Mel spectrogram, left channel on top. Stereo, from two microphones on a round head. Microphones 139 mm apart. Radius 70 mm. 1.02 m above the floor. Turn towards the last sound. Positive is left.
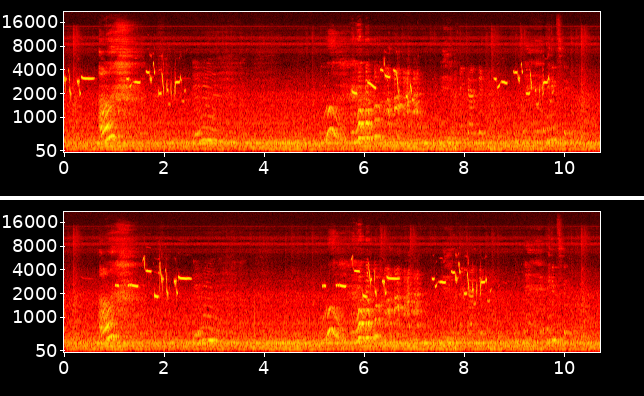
turn(degrees=60)  # may be behind; listen again after turning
